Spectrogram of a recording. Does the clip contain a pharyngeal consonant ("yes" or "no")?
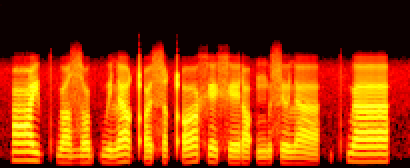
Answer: yes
